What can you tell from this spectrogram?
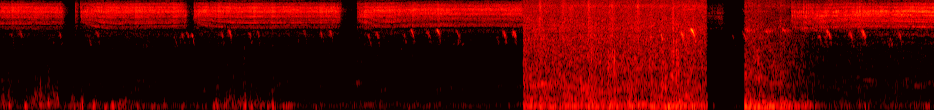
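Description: Ducklings peeping in short high chirps over a steady high insect drone. From about six and a half to nine seconds a louder rustling, scraping noise comes in, ending in a sharp click.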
